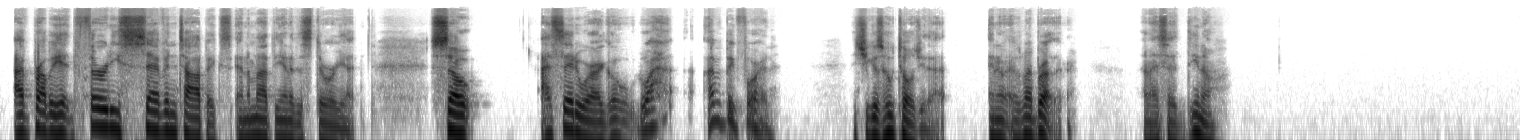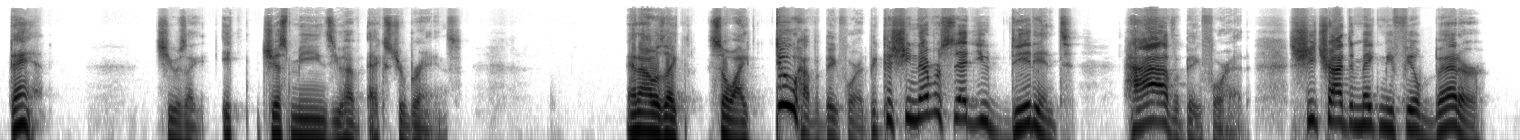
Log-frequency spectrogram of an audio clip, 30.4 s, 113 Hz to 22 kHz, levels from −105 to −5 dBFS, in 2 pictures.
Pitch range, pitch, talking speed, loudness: 120-175 Hz, 135 Hz, 165 wpm, -16 LUFS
